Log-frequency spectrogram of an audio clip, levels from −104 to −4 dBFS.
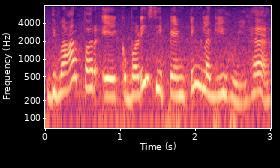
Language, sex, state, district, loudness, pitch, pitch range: Hindi, female, Himachal Pradesh, Shimla, -12 LUFS, 275 Hz, 245-325 Hz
